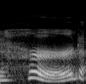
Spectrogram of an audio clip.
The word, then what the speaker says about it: heard: gliding together so in heard I heard about it uh that is the same pronunciation as heard a herd of animals and in the dictionary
